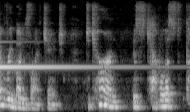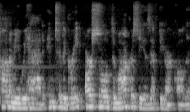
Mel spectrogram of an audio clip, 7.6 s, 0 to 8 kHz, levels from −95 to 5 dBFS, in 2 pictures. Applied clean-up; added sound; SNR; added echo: none; Piano; 6 dB; reverberation time 0.3 s.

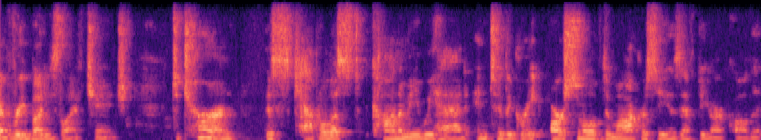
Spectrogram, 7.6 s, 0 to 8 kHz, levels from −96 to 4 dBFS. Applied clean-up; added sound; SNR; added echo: none; none; none; none.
